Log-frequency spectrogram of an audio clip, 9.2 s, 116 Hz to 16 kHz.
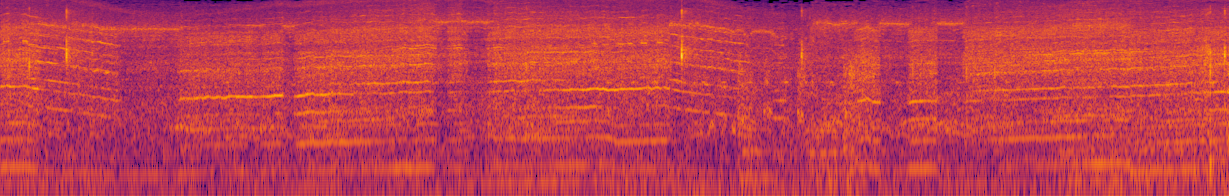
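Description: An Audi R18 e-tron quattro race car from Assetto Corsa on the Nordschleife accelerates hard, its engine whining steadily upward through gears with brief shift dips, loud and close throughout, with faint speech at times.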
